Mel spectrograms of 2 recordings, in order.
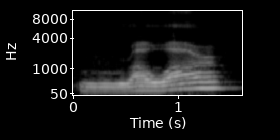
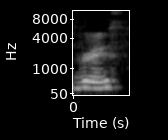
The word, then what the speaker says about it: Ruth: I know we have uh Philillip, Dom, Eleanor, and uh I see one Raw. Please forgive me if I've mispronounced your name. It's Ruth.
